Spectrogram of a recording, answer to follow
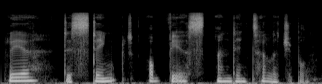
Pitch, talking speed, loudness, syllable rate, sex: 145 Hz, 95 wpm, -23 LUFS, 3.9 syllables/s, male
